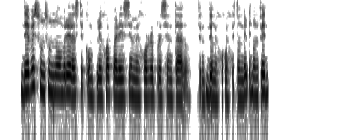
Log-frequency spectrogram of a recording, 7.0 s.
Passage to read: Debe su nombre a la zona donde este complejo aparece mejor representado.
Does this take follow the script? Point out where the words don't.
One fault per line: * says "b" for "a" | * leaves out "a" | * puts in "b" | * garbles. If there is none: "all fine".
* puts in "su"
* leaves out "zona donde"
* garbles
